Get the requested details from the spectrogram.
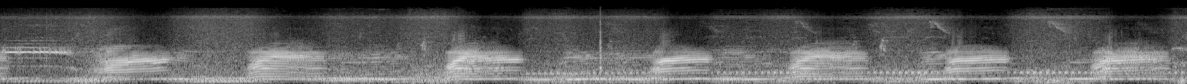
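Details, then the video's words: Big frog croaking on a rainy day: loud, raspy, pulsed croaks in bursts about every one and a half seconds, over a steady low drone. "croaking big frog"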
